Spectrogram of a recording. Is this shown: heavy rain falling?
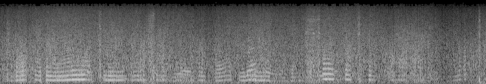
yes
